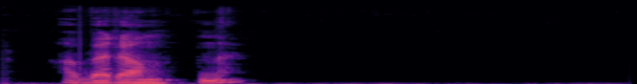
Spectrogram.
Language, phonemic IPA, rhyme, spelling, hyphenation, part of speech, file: Norwegian Bokmål, /abəˈrantənə/, -ənə, aberrantene, ab‧err‧an‧te‧ne, noun, Nb-aberrantene.ogg
- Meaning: definite plural of aberrant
